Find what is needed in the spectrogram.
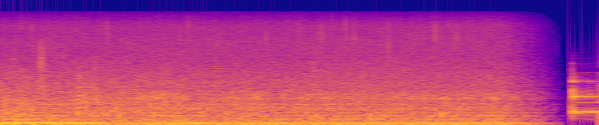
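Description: Heavy rain sound effect: a steady hiss of downpour with a deep thunder rumble at the start, cutting off suddenly at the end.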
